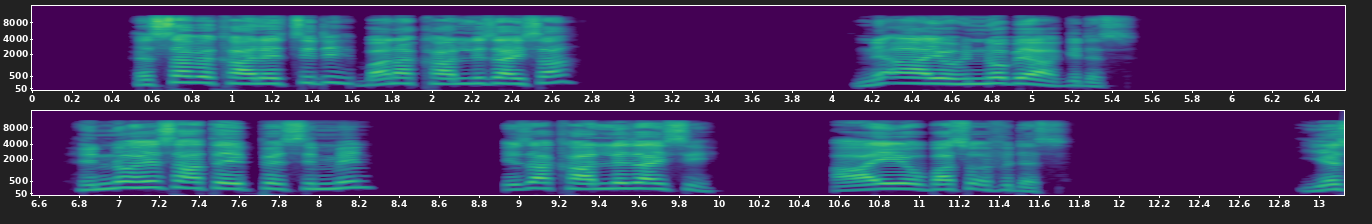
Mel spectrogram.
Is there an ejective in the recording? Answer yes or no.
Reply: no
